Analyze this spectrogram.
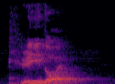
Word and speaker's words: হৃদয়: একটি উচ্চারণ সঠিক নয় আমরা হ এবং র এর অর্ধেক অর্ধেক উচ্চারণ সংমিশ্রণ করে আমাদের উচ্চারণটি করতে হবে এটি খুব কঠিন একটি উচ্চারণ হৃদয় হৃদয় এটিকে যদি আমরা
